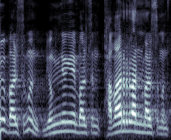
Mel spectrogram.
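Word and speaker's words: דבר: 다바르. 마스크 끼워가지고 발음이 제대로 안 되는 것 같아요. 다바르. 다 발랐다 해가지고 다바르라는 말씀이에요. 그런데 이것은 명령의 말씀입니다.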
